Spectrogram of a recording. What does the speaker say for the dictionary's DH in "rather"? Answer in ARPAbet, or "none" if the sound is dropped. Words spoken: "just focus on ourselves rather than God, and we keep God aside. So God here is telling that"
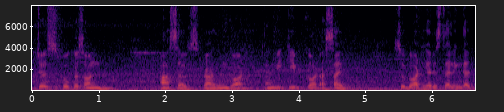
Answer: none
